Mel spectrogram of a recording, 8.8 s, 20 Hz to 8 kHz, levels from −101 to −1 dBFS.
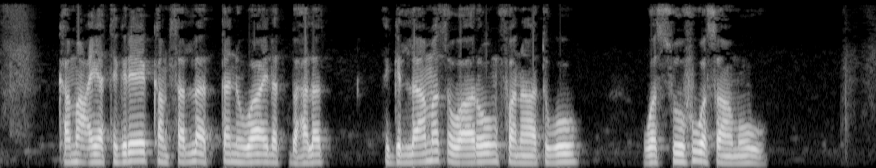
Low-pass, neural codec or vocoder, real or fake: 7.2 kHz; none; real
